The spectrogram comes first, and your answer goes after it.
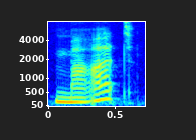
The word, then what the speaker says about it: Ma'at: This is an Ein. So again, it's just complementing the Ma'a that we already had. And then we have a T. Again, the feminine ending. In this case, making the word Ma'at.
